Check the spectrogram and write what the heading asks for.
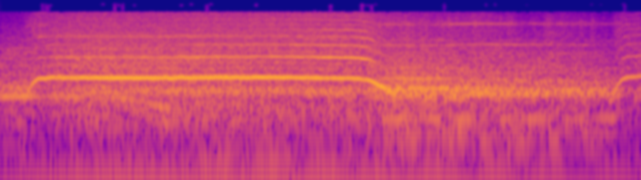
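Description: football stadium crowd roaring

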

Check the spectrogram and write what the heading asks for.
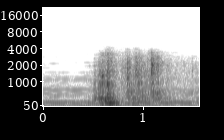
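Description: door being opened

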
